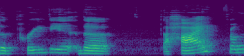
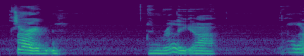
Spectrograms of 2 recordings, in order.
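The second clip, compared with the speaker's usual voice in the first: throat catching, a little strained; talking through a tickle in the throat; frog in throat. Real, not acted. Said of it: "got something in my throat".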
